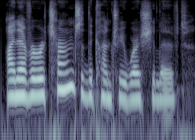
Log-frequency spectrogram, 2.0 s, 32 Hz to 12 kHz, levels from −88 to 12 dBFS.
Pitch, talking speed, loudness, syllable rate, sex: 200 Hz, 275 wpm, -16 LUFS, 8.3 syllables/s, female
